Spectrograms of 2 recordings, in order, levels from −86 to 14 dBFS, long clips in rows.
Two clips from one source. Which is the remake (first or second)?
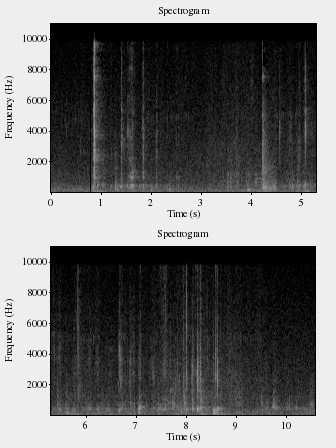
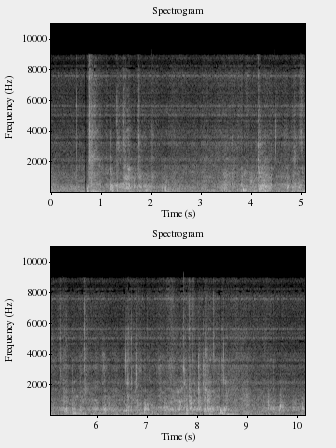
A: second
